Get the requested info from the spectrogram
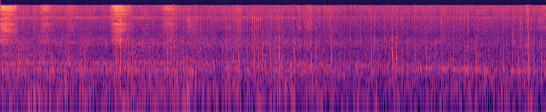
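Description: Wind rumbling on the microphone and the rumble of wheels over paving while riding along a street, with a faint steady whine underneath.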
